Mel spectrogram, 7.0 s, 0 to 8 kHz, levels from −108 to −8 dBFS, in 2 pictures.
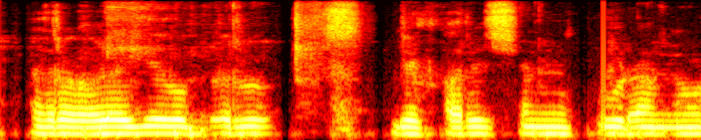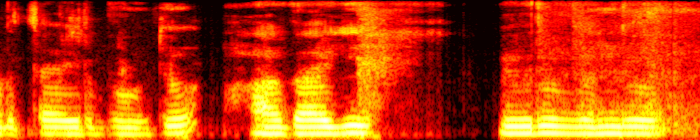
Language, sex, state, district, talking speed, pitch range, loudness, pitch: Kannada, male, Karnataka, Bijapur, 85 wpm, 140-150 Hz, -18 LUFS, 145 Hz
